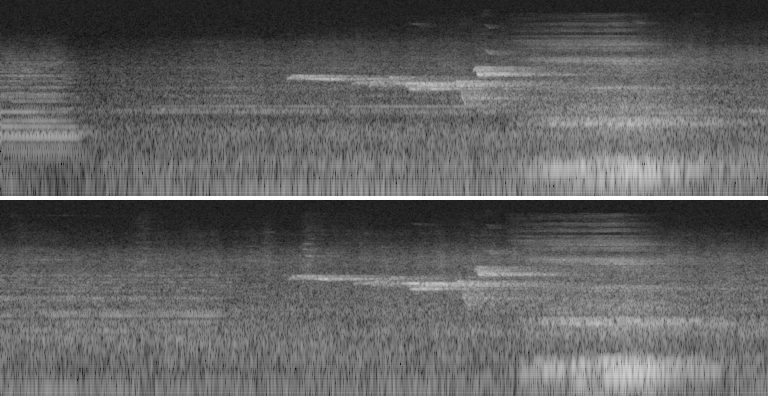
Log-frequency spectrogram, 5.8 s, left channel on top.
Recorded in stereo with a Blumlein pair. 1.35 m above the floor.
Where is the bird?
55° left, 1.1 m.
